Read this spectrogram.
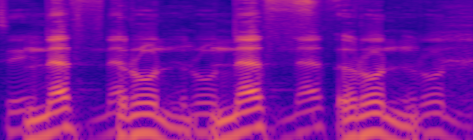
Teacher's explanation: سیٹی ختم کرنے کا طریقہ یہ ہوتا ہے کہ آپ نے جو اپنی زبان ہے وہ دونوں دانتوں کے درمیان لے کے آنی، یعنی زبان تھوڑی سی باہر بھی آ جائے تو اس سے یہ ہے کہ سیٹی کا خاتمہ ہو سکتا ہے۔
